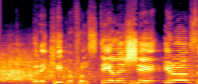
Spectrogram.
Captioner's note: audience laughing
